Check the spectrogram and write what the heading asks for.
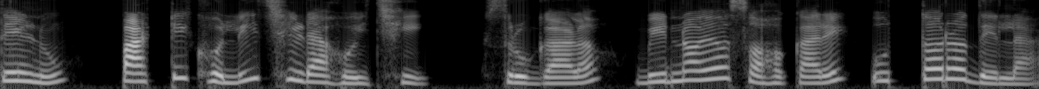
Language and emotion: Odia, neutral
